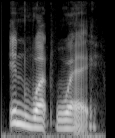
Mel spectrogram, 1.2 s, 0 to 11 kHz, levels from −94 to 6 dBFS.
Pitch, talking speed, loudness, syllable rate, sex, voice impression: 190 Hz, 155 wpm, -16 LUFS, 3.5 syllables/s, female, feminine, adult-like, tensed, slightly bright, clear, slightly halting, friendly, reassuring, lively, kind, modest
